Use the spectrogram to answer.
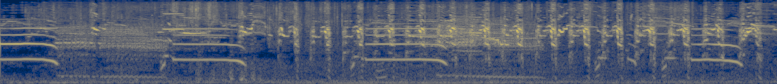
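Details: Seagulls on a seafront on a cold Sunday afternoon give loud, ringing calls that slide down at the end, repeated in quick series, with sharp clicking and rustling noises between calls.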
